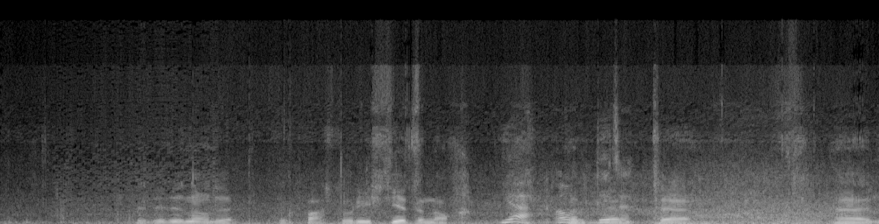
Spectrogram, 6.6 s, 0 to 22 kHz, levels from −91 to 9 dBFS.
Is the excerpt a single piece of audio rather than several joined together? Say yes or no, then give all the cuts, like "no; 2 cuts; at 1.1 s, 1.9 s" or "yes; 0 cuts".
no; 1 cut; at 4.9 s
